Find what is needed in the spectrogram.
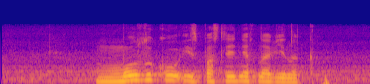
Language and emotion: Russian, neutral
